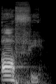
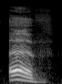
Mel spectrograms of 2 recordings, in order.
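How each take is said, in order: First: The word ends with a voiceless F sound. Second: The word ends with a voiced V sound. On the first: The speaker calls it wrong. "não é off" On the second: The speaker calls it right. "Of é um som do V"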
